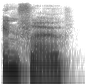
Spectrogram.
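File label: "inflow", British English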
